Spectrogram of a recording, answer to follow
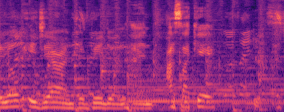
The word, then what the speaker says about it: Asake: And personally, I love AJR and Rebellion and Asake. Yes. Did I pronounce it right? Ashake. Ashake, Sorry.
